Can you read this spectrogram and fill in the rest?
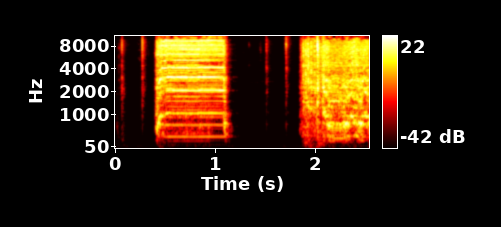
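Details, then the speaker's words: Mercedes G500 G-wagon door lock actuator, after reconnecting its unplugged wiring: two short buzzing bursts, the second rougher and grating; it works but sounds terrible, so it will be replaced. "all right it's terrible sound but but it works so when the guy told me the door actuator was bad I actually did order a new one and then I saw that it was unplugged so I thought I wouldn't have to do it but with that noise there we're going to replace that thing"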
